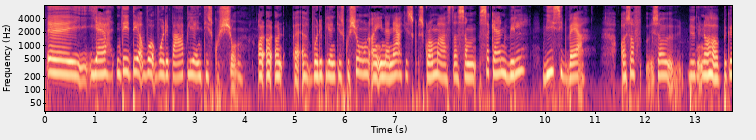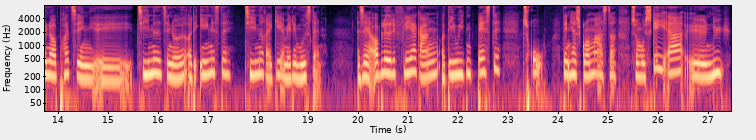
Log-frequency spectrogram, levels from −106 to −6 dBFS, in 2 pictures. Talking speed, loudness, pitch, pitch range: 160 wpm, -18 LUFS, 215 Hz, 195-235 Hz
